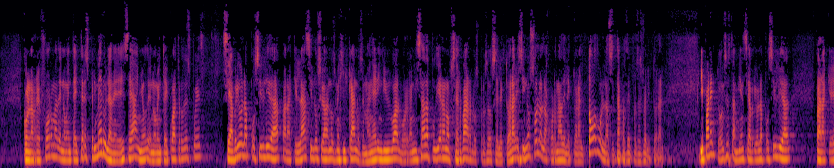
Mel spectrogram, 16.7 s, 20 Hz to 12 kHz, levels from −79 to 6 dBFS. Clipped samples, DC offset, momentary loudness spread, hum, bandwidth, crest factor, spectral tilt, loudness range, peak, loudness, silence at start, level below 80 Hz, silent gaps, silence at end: under 0.1%; under 0.1%; 11 LU; none; 10.5 kHz; 22 dB; -6 dB/octave; 3 LU; -2 dBFS; -23 LUFS; 0.15 s; -60 dBFS; none; 0 s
